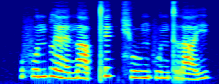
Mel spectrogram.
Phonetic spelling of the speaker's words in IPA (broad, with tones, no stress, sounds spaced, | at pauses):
f o˦˥ n p l ɛː˨˩ n aː˨˩ p̚ tʰ e˥˩ k̚ t͡ɕʰ uː˧ ŋ f u˧ n t r a˩˦ j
